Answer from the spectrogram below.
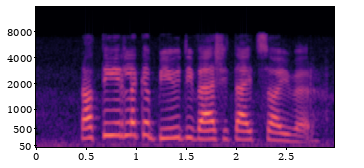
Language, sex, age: Afrikaans, female, 19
